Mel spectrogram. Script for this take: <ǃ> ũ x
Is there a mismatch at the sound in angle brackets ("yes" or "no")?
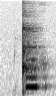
no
